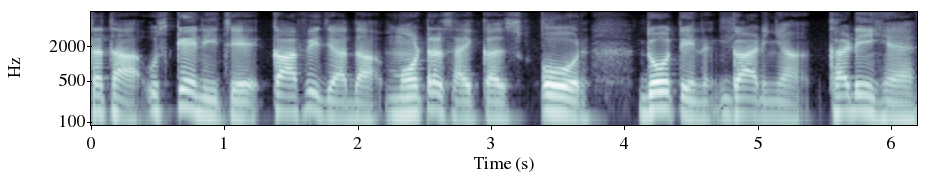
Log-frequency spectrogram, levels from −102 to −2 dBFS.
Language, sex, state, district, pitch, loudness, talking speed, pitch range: Hindi, male, Chhattisgarh, Sukma, 130 Hz, -16 LUFS, 125 wpm, 110-150 Hz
